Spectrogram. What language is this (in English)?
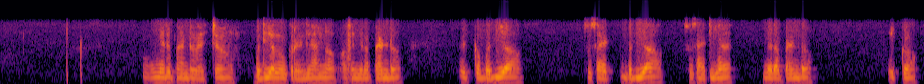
Punjabi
